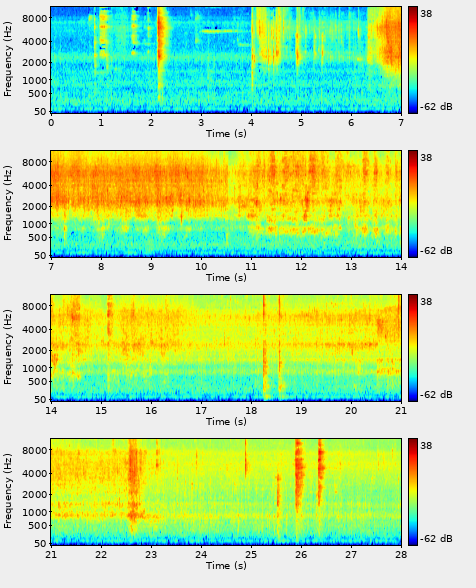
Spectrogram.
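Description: Ginger-garlic paste hitting hot oil in a pan of whole spices, sizzling loudly from about six seconds in, then easing as a metal spoon stirs it. The spoon clinks and scrapes against the pan throughout, with a few sharper knocks near the end.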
